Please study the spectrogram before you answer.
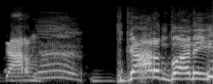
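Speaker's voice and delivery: gleeful triumphant shout. Real, not acted. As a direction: crow over the comeback. Gloating over a roast.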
